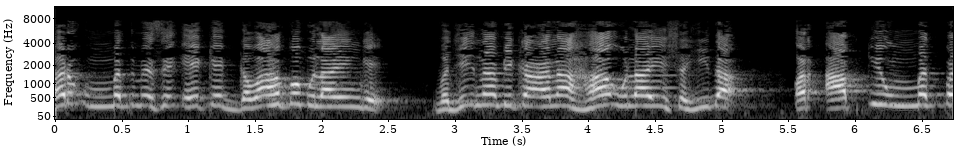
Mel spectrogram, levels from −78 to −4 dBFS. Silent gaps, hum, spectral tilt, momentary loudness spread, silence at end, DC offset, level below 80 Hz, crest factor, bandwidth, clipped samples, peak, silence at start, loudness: none; none; -4.5 dB/octave; 9 LU; 0 s; under 0.1%; -70 dBFS; 16 dB; 8 kHz; under 0.1%; -4 dBFS; 0 s; -21 LUFS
